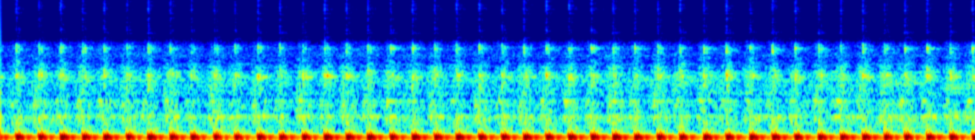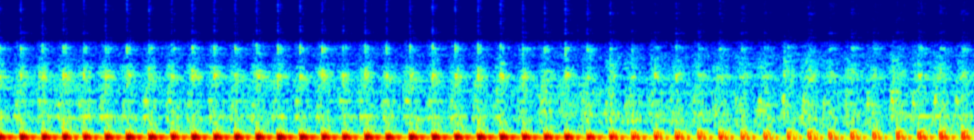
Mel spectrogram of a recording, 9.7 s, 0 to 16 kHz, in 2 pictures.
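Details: Rebuilt Honda GL100 engine with Aspira piston, CDI ignition and valve clearance set to 0.10: steady, even single-cylinder thump at idle with no knocks or rattles. Normal, smooth idle after the rebuild.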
